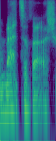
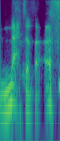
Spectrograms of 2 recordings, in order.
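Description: First: Said in the usual way. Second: Mock-sassy imitation of her tone. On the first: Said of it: "even the way you say metaverse". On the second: Host mimics guest's way of saying metaverse, sassy. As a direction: spit it out like a swear word, teasingly.

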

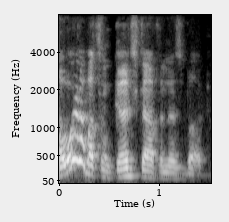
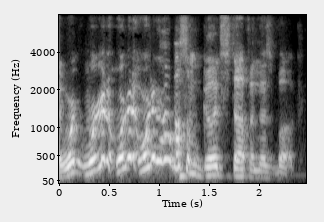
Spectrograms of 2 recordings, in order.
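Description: First: Said in the usual way. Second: Rapid, stumbling, raised-pitch restart; hurried, forced positivity; flustered insistence. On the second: Real, not acted. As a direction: rush to change the subject. Flustered scramble back to good news.

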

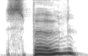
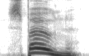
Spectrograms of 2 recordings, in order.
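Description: First: High rising call, questioning; shouted call. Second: Loud high shout, falling sharply; shouted call. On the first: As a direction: call out for her from another room. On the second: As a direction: shout her name louder, dropping at the end. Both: A narrator's reading. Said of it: "by her mother shouting from the other room".

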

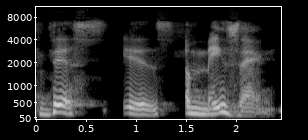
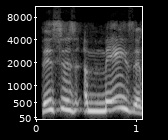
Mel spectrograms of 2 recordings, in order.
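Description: First: Slow, low, drawn-out savouring; savouring slowly. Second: Higher, louder burst of delight; excited delight. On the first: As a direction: let each word melt, blissed out. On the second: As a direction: shout it out, thrilled. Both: Retold or imitated. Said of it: "And I was like".

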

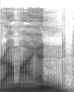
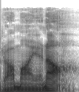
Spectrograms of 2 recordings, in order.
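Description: First: "Ramayan" ending on the n; northern pronunciation. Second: "Ramayana" with a final a sounded; southern pronunciation. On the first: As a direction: drop the last a of "Ramayan". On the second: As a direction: add an open a ending to "Ramayana". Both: Shown as a demonstration. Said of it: "giving you a north and south pronunciation".

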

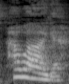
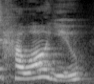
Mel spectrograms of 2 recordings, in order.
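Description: First: "how are ya" with you reduced to "ya"; Irish pronunciation. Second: Said in the usual way. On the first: Shown as a demonstration. Teaching the Irish version, "how are ya" with reduced you. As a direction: slide "how are ya" together, ending on "ya". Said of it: "should be pronounced". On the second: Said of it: "the standard".

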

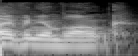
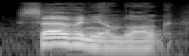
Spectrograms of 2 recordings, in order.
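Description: First: Said in the usual way. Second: "Sauvignon" pronounced "serve-ignon"; punning pronunciation. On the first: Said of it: "or Sauvignon Blanc". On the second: Shown as a demonstration. Repeating his Wimbledon wine pun, "serve-ignon" pronunciation. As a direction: open "Sauvignon" with the word "serve". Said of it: "are you ready for this".

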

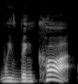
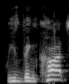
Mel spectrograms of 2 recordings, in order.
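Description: First: Loud, higher repeated alarm; shouting. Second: Loud, higher alarm call; shouting. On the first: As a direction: shout it once more as a warning. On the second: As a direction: shout it out as a warning. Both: A narrator's reading. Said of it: "I shouted".

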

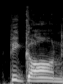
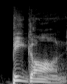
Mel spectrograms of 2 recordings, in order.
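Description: First: Begone wailed high and loud in anguish; shrieked Begone. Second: Sharp raised cry of Begone. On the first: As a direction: cry Begone as a mourner. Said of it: "shrieked like the women who lament". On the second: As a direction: drive the slave out with a shout. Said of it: "he cried". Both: A narrator's reading.

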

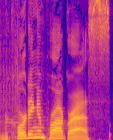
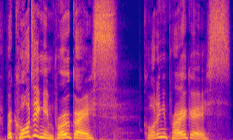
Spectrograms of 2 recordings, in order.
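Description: First: Slow attempt at an American accent. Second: Drawn-out, bad Australian accent. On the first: Podcaster copying the recording notice, attempted American accent. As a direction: mimic an automated notice in a wobbly American accent. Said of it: "I can't do American accent". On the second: Podcaster performing recording notice on request, terrible Australian accent. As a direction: attempt a hammy Australian accent. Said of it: "horrific attempt at an Australian accent".

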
